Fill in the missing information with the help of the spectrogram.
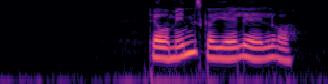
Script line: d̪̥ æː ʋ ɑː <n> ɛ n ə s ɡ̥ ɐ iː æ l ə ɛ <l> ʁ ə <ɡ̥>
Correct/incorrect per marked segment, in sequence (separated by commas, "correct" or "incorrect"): incorrect, correct, incorrect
